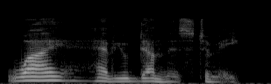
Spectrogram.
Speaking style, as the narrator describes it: asked bitterly

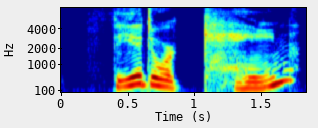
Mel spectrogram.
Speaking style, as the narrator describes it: She scoffed

